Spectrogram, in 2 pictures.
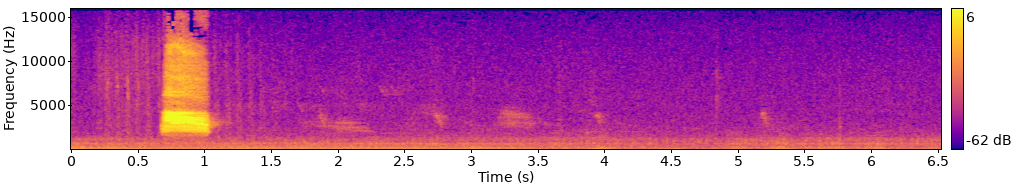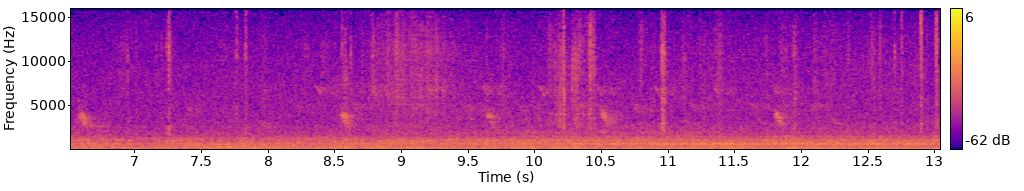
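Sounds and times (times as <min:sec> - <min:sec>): faint bird chirps: 0:00.7 - 0:01.1.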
